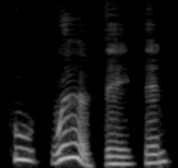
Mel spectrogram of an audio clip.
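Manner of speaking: put-on high, muffled odd old man; an oddball asking from behind a door; eccentric old man. A narrator's reading. Puppet voiced.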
